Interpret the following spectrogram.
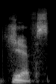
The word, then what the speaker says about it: GIF: And you see people making GIFs, or technically they're supposed to be pronounced GIFs because that's the way the creators.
